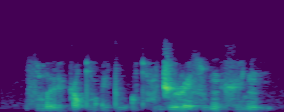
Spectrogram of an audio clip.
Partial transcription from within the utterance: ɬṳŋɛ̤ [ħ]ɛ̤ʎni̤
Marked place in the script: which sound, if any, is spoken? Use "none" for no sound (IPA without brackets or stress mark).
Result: x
